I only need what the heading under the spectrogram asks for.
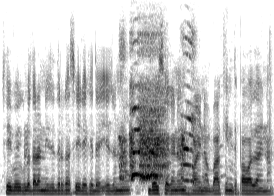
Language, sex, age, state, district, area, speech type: Bengali, male, 18-30, West Bengal, Birbhum, urban, spontaneous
